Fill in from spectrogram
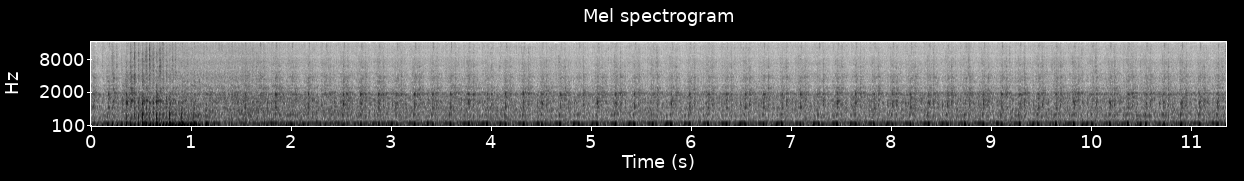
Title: Piper Apache first start and run up after rebuild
